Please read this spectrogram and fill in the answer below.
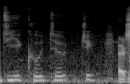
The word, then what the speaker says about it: Kudachief: More or less, it's phonetically on point. I mean, as far as the spelling, it's you know, Kudachief. Chief is spelled like chief.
